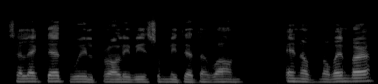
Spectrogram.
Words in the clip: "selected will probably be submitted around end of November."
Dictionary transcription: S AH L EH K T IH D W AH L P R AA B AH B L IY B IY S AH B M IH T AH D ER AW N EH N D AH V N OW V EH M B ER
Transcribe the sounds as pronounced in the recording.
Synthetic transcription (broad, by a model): S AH L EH K T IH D W AH L P R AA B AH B L IY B IY S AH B M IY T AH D ER AW N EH N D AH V N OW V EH M B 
